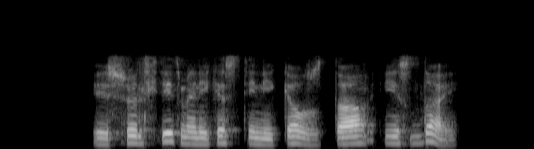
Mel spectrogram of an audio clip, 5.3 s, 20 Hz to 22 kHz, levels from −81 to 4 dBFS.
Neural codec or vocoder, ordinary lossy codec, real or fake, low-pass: none; AAC, 32 kbps; real; 5.4 kHz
